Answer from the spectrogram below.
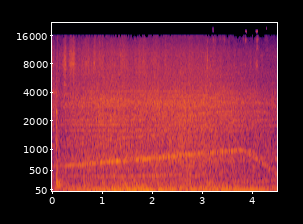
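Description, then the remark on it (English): An electric heavy truck at a port starts up and runs, giving a steady low rumble topped by a thin whining tone that slowly rises and then dips, quieter than a standard diesel truck. “Let's start it up here. It's a lot quieter than your standard diesel truck, huh?”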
